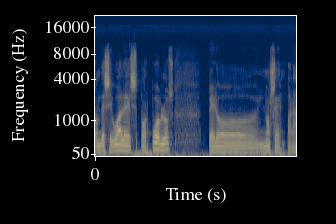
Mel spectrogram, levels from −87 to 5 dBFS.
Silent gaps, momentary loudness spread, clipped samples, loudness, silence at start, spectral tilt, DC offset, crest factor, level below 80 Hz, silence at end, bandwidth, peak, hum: none; 9 LU; under 0.1%; -32 LUFS; 0 s; -5 dB/octave; under 0.1%; 16 dB; -50 dBFS; 0 s; 17.5 kHz; -16 dBFS; none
